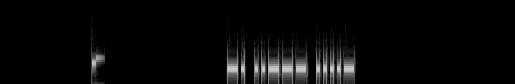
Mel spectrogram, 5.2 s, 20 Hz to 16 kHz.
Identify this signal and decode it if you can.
Morse code, heard as a keyed tone, about 34 wpm, 700 Hz. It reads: N24
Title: Common Cut Numbers - 3-Digit 35wpm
